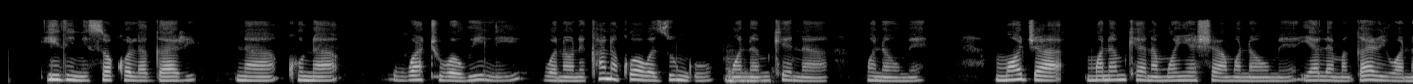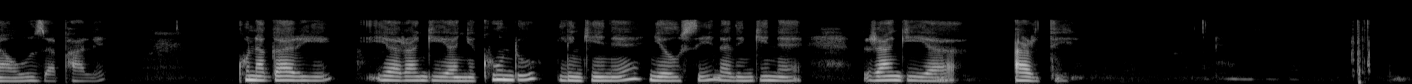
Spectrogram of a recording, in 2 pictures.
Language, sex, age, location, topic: Swahili, female, 25-35, Nairobi, finance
